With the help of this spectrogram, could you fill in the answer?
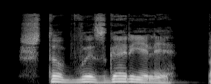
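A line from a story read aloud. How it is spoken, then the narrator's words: Hoarse rasp. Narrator (Russian): прохрипел он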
